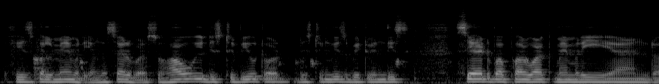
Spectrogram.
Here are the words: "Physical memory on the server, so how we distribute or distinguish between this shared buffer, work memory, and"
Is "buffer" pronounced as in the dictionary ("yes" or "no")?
no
